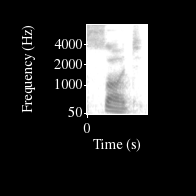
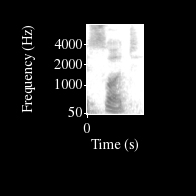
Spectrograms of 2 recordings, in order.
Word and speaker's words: ص: S to pronounce sord but the only difference is that you are going to let your your your lips be a little bit round while you are pronouncing the sword but in the case of the sin you make your lips to be flat and you make your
